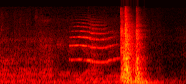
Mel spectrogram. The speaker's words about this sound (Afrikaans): Kom sit, wat ek die deur toemaak.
